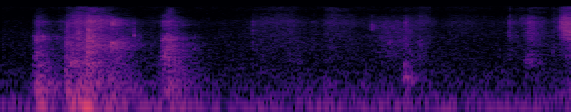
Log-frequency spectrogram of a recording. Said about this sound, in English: Did you open the door? Yeah. Who was it?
